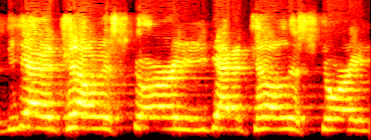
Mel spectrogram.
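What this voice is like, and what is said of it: Imitates another person's voice. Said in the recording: “this is my Billy D impression. I only do an impression of him because I love him.”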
